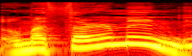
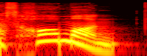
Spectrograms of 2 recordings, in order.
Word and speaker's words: Thurman: 근데 이게 한국 사람들은 우마 서먼. 아, 서먼? 네. 스스스스? 서먼. 아, 이거 좀 아니다. 그래요? 이거 좀 다른데요? – 그래서 우리는 이제 우마 thurman 이렇게 연습을 해 둬야 되겠죠? – Ah, uh, but there's no th pronunciation in Korean.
